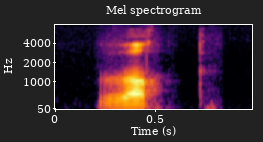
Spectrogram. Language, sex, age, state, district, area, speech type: Urdu, male, 18-30, Delhi, East Delhi, urban, read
